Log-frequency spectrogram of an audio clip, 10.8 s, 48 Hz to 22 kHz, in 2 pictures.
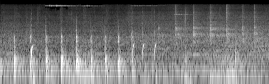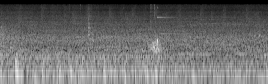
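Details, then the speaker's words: Hyundai HB20 new generation: sharp, irregular bursts of knocks as the steering is worked, from a steering rack rusted inside by moisture after its sealing retainer failed; the rack cannot be repaired and must be replaced. "Esse ruído ocorre devido a um defeito no retentor de vedação da caixa de direção. E uma vez que não tem mais essa vedação, acaba enferrujando a caixa de direção, com a entrada de umidade."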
